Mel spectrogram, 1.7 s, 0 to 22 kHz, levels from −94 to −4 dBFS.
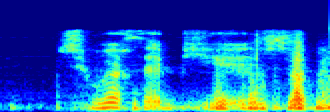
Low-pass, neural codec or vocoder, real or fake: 7.2 kHz; vocoder, 22.05 kHz, 80 mel bands, HiFi-GAN; fake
